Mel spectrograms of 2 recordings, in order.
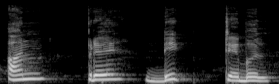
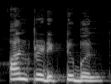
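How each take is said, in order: First: unpredictable stretched out slowly, sound by sound; slow syllable by syllable. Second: Said in the usual way. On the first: Shown as a demonstration. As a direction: spell out unpredictable slowly for students. (धीरे-धीरे शब्द तोड़कर) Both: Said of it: "अब पूरी मिला के पढ़ते हैं".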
